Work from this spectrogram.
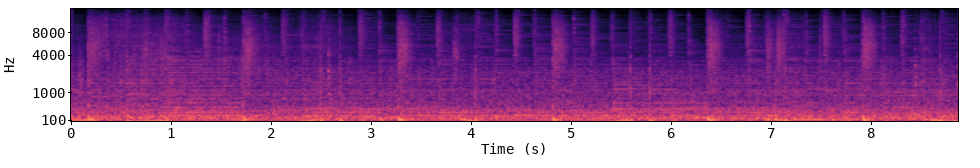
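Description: A car drives into Moonlight Bay near Coffin Bay, South Australia, its engine and tyres giving a loud, constant rumbling roar from inside the vehicle, broken by brief gritty bursts of road noise.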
